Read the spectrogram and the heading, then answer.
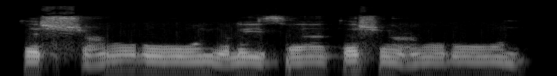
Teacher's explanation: الشين أيضا فيها الهمس والتفشي وليس فيها قلقلة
